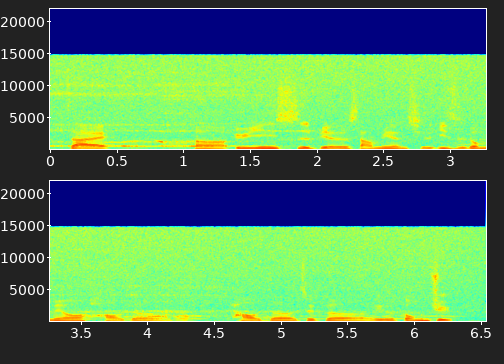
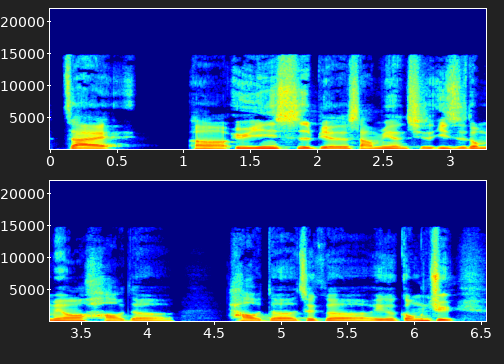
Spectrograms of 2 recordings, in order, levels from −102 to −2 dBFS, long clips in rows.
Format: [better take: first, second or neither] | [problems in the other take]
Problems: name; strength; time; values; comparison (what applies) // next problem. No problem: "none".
second | hiss; loud; throughout; 4 dB below the speech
